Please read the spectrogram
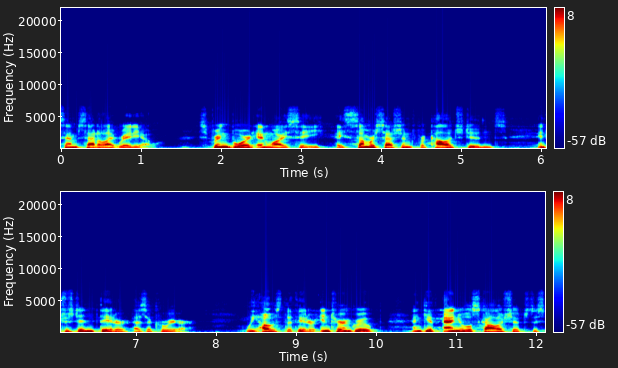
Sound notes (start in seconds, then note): none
